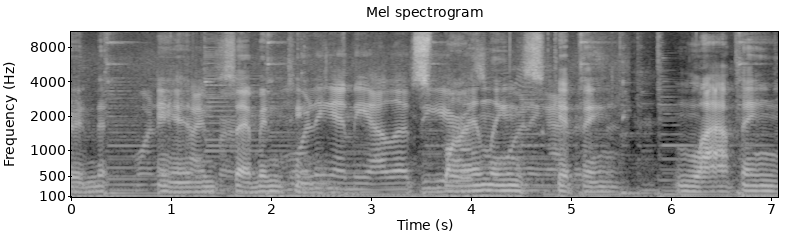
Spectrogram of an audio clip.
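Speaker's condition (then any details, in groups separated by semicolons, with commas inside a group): ALS; affects speech and mobility; speech changes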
